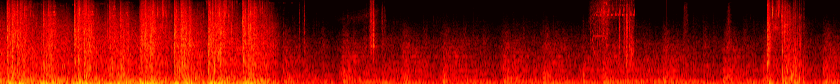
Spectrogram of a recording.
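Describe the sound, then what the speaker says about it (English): An AK rifle fired in the Robocop Rogue City game. Loud rapid automatic bursts rattle for about three seconds, then give way to quieter game ambience with a few scattered shots later. "Robocop with an AK."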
